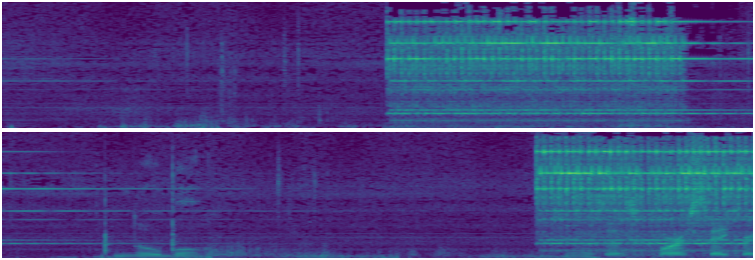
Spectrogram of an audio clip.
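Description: A payphone ringing twice, each ring about two seconds long with about four seconds between them: the steady ring cadence of an incoming call.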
